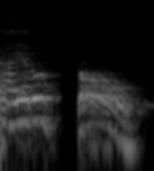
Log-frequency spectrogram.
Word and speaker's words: aerossol: Porque o S intervocálico soa como Z. E as pessoas estavam certas. E os gramáticos ficavam bravos e corrigiam as pessoas falando assim, não é aerosol, é aerossol.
